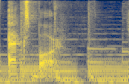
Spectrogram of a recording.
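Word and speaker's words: x̄: This guy is pronounced xbar.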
